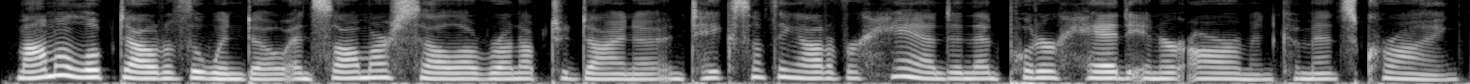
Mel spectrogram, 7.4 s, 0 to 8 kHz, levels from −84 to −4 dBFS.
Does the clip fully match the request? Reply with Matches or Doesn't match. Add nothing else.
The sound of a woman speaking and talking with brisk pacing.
Matches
